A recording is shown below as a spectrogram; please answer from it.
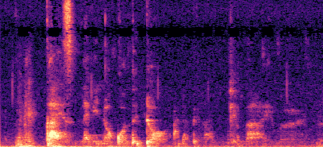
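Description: Faint whispered speech, in short broken phrases that thin out after the first two seconds.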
